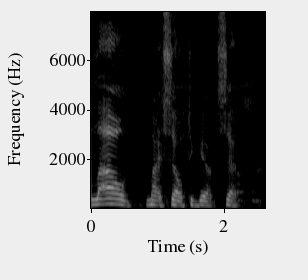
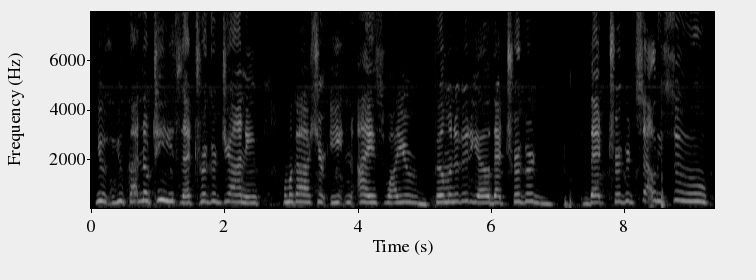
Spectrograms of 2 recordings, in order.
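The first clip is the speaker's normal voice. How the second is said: mock babying; 6 semitones higher than usual. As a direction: tiptoe around little Johnny, sarcastic. Mocking coddling of sensitive viewers.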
